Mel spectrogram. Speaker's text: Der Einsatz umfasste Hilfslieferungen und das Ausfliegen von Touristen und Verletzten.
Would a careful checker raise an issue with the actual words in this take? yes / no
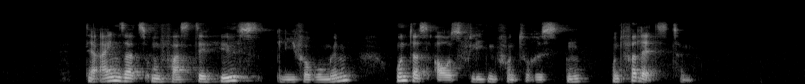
no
